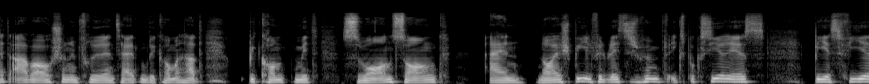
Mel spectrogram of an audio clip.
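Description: No faults can be heard anywhere in this speech.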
